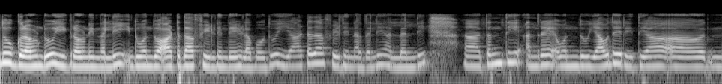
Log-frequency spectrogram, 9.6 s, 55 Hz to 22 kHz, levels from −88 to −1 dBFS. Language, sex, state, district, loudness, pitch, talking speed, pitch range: Kannada, female, Karnataka, Shimoga, -19 LUFS, 200 Hz, 155 wpm, 190-215 Hz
